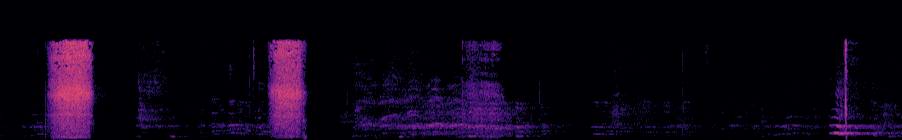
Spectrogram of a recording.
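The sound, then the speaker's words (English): Three sharp, breathy gasping inhales from someone trying to breathe in without breathing out, the first two spaced a couple of seconds apart and the last after a longer pause, with quiet murmur between them. “Just keep trying to breathe in without breathing out.”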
